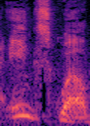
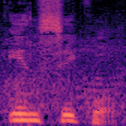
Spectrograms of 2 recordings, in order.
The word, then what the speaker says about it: INxSQL: I think it was InsQL. You mean INXSQL? That's in SQL.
